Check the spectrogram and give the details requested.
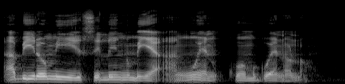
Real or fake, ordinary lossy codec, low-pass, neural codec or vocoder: fake; none; 14.4 kHz; vocoder, 44.1 kHz, 128 mel bands every 256 samples, BigVGAN v2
